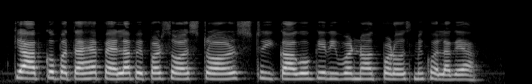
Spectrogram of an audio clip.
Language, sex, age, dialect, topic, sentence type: Hindi, male, 31-35, Hindustani Malvi Khadi Boli, agriculture, statement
